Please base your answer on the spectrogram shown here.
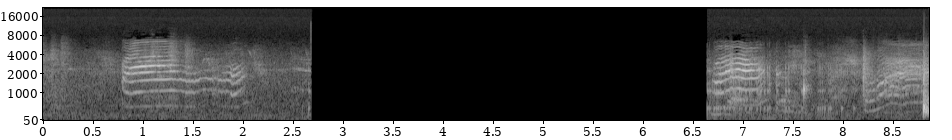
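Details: Me, a house cat talking back to its owner, makes a wavering, rising-and-falling meow about a second long. After a gap comes a second, rougher meow mixed with handling noise and a loud bump at the close.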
